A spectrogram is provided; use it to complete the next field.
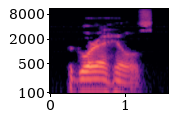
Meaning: A city in Los Angeles County, California, United States
- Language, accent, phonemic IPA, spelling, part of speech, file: English, US, /əˈɡɔːɹə hɪlz/, Agoura Hills, proper noun, En-us-Agoura Hills.ogg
